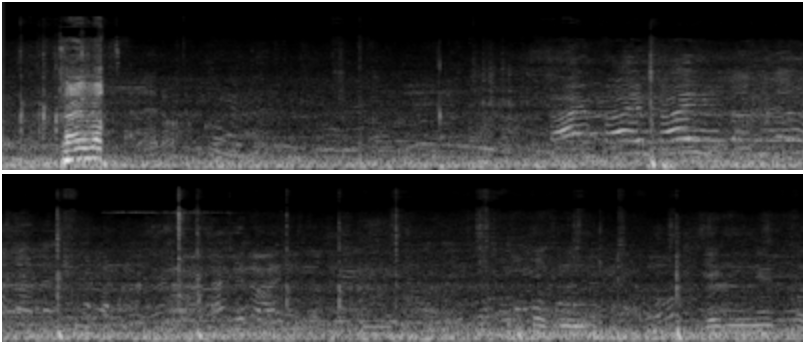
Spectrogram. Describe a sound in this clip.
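A crowd of spectators chatters outdoors.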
